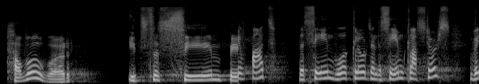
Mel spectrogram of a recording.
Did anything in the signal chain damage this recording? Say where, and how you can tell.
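Yes, a wrong sample rate at playback. From 2.38 s, pitch and speed rise together by 1.5 times, about seven semitones, fitting 32 kHz audio played at 48 kHz.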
